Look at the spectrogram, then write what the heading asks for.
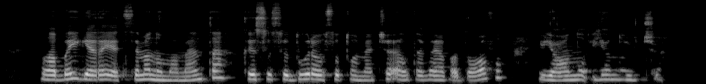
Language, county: Lithuanian, Alytus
